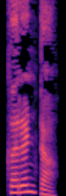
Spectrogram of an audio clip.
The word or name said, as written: ಗೋರಂಟೆ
